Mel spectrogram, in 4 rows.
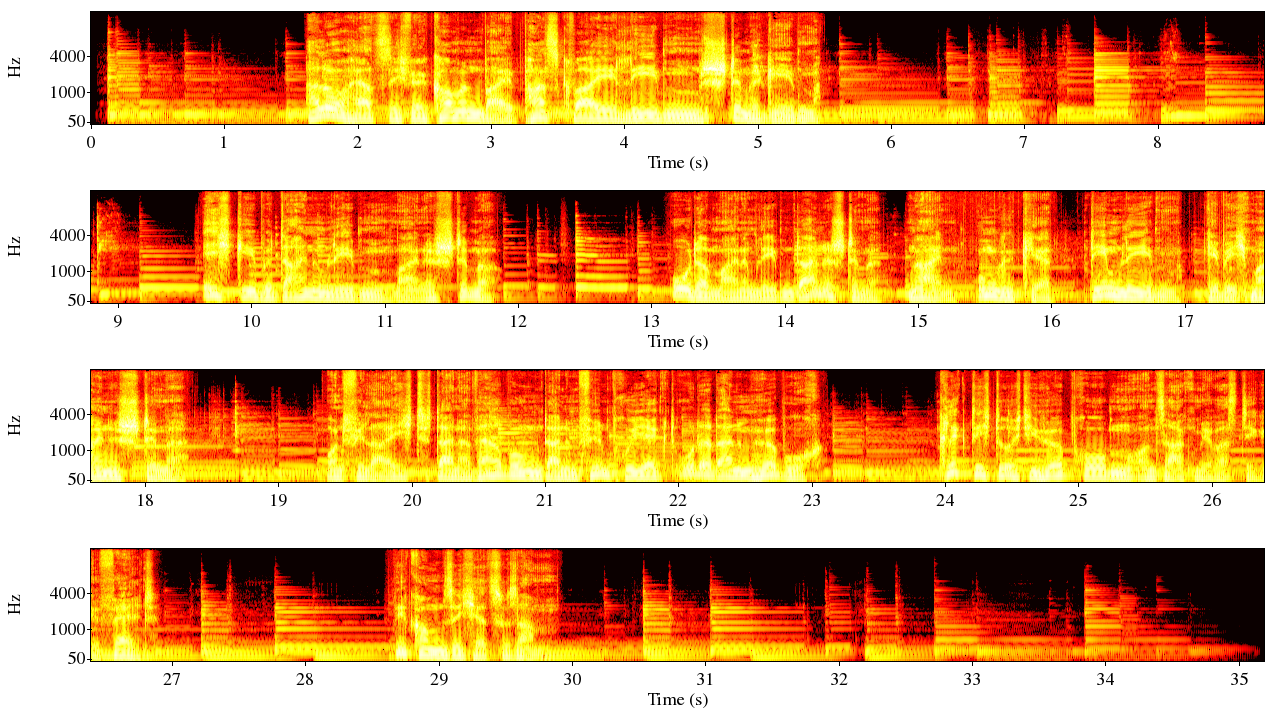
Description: Startseiten-Ansage4.mp3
